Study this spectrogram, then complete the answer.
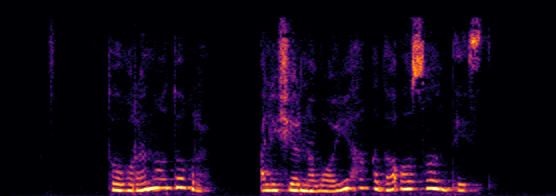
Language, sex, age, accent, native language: Uzbek, female, under 19, Navoiy, Uzbek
